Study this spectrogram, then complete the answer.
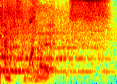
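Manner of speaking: high, loud jingle-style Express; jingle announcer. Pretend. Host calling out the segment name like a jingle.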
